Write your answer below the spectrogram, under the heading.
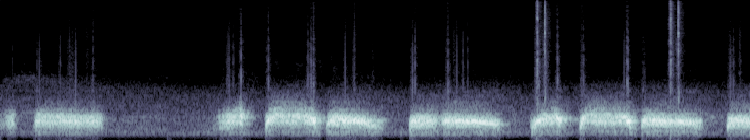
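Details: Pigeon cooing in low, hollow, throaty bursts, about ten phrases in quick runs with a brief pause near the start; faint clicks, no other birds.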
